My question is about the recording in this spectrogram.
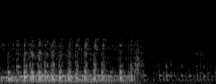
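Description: A werewolf's rough, low growl from a horror film soundtrack, lasting about a second and a half before it stops.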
